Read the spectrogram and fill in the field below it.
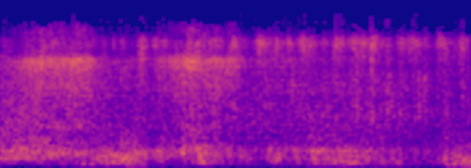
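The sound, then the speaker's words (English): A heavy, booming roll of thunder from a lightning strike rumbles loudly throughout, layered over a steady downpour of hard rain with some wind buffeting. “God in Himmel, what lightning!”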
